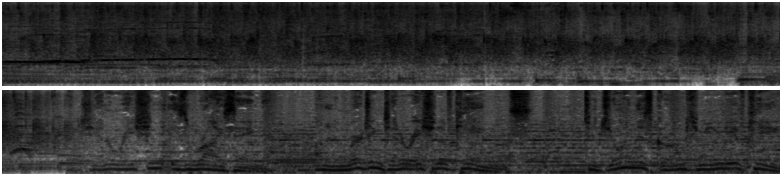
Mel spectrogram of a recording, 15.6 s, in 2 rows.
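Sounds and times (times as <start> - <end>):
church congregation clapping to welcome a pastor: 0.0 - 8.7
speech: 9.2 - 15.5.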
